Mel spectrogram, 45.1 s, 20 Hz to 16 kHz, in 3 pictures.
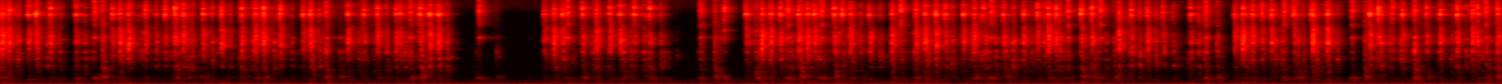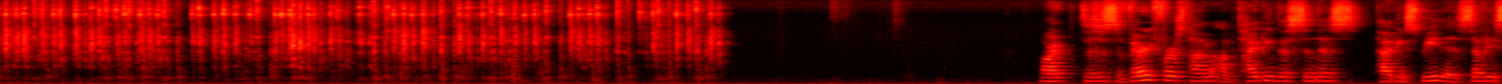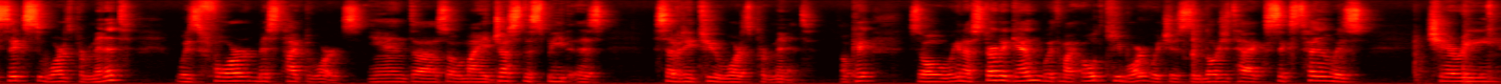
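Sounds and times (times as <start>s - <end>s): mechanical keyboard typing: 0.0s - 22.3s.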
